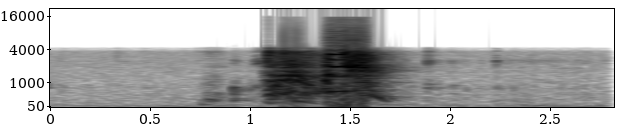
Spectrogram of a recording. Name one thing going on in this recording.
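A small child squeals loudly with laughter.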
